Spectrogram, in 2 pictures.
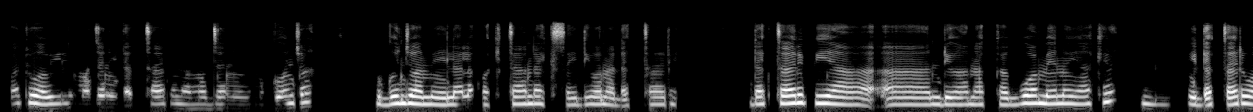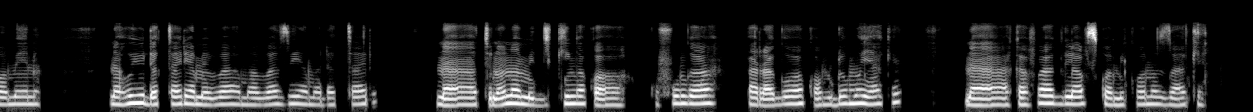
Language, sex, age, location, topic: Swahili, female, 25-35, Nakuru, health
